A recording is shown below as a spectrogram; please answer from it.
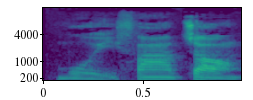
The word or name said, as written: MUI4 FAA1 ZONG1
